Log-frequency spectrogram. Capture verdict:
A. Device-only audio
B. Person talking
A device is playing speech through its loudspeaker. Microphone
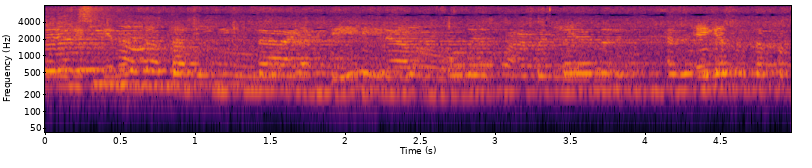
B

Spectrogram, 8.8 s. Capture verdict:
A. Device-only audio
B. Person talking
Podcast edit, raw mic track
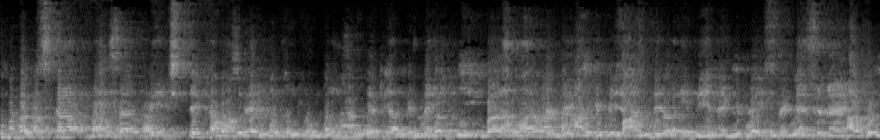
A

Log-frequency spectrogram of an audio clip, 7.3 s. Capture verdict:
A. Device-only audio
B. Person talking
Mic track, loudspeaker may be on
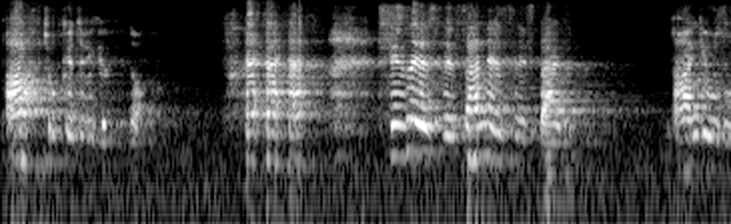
A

